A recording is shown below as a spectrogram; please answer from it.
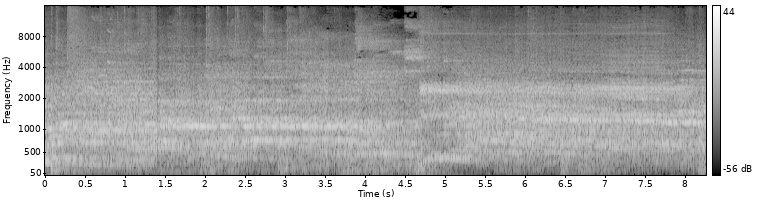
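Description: Basketball bouncing on a hardwood gym floor during play, over a steady background of held tones.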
